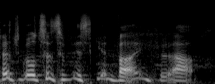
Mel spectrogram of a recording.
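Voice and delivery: put-on German accent. Friend joking that a phrase sounds german, saying it in a german accent. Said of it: "like I'm saying it with a German accent".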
